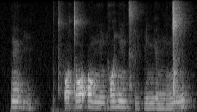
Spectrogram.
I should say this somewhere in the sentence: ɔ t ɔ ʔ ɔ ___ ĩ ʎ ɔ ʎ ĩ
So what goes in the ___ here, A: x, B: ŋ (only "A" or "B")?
B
